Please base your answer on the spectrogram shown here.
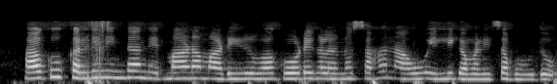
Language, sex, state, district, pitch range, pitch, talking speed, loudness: Kannada, female, Karnataka, Bellary, 255-280 Hz, 265 Hz, 95 wpm, -18 LUFS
